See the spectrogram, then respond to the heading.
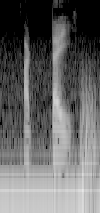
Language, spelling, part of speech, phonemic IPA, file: Tamil, அட்டை, noun, /ɐʈːɐɪ̯/, Ta-அட்டை.ogg
- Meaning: 1. leech (a typically aquatic blood-sucking annelid of the subclass Hirudinea, especially Hirudo medicinalis) 2. card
